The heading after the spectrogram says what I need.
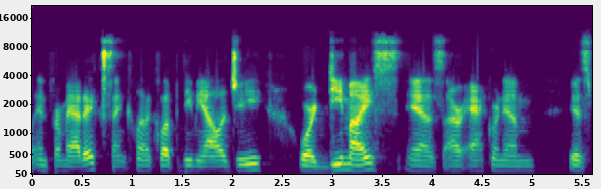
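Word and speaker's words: DMICE: department of medical informatics and clinical epidemiology or demise as our acronym is pronounced we are an academic department in the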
